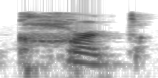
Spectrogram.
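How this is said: The r sound after the vowel is pronounced. This is the American way of speaking. "R sound is retained before consonants"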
